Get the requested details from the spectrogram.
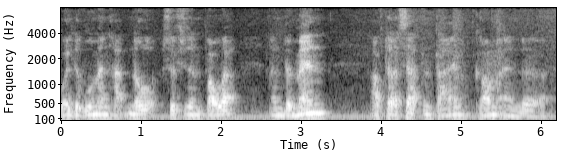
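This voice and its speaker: Amid noticeable background noise and audible room echo, a man speaks at a moderate pace. His pitch is fairly low, with ordinary variation. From Switzerland, Geneva. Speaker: development engineer and award-winning activist. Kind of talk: interview on stage. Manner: halting, hesitant non-native English.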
